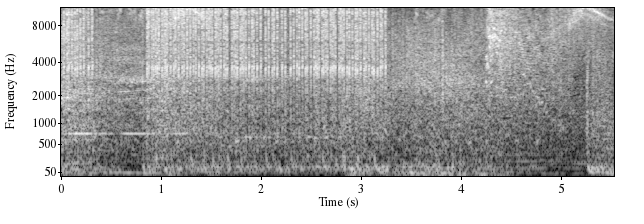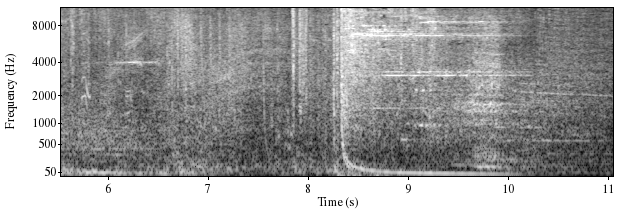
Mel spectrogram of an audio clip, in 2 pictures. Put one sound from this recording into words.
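Energy weapons blast and roar loudly in a fight.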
